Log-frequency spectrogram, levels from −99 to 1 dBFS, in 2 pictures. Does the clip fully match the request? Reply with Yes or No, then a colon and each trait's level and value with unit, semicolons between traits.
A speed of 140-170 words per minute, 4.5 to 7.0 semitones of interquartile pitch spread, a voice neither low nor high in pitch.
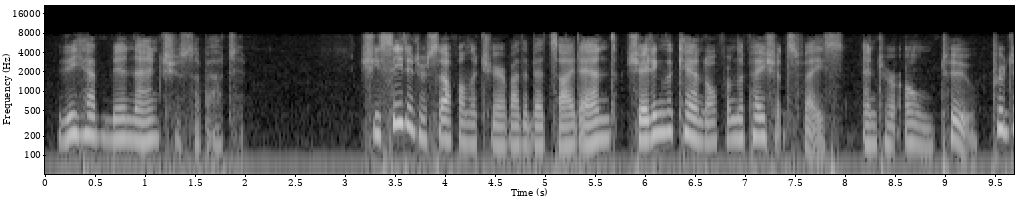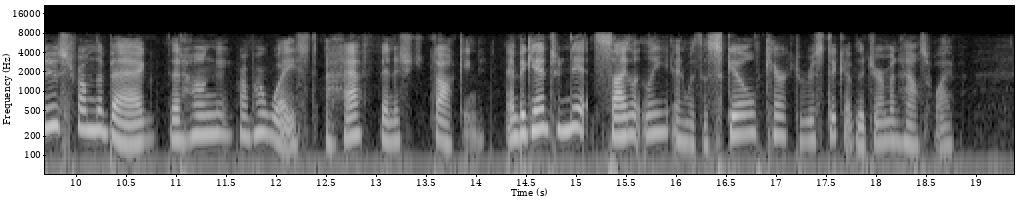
Yes: average, 165 wpm; average, 5.1 semitones; medium, 180 Hz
